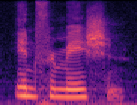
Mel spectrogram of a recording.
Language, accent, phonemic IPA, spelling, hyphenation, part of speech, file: English, US, /ˌɪn.fɚˈmeɪ.ʃn̩/, information, in‧for‧ma‧tion, noun, En-us-information.ogg
- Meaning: Something that provides a definitive characterization or description of the nature and attributes of a specified entity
